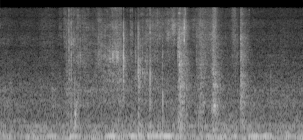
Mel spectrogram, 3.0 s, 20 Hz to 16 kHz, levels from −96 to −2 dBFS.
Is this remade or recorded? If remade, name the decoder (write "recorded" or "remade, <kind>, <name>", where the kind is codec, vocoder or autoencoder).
remade, vocoder, BigVGAN v2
